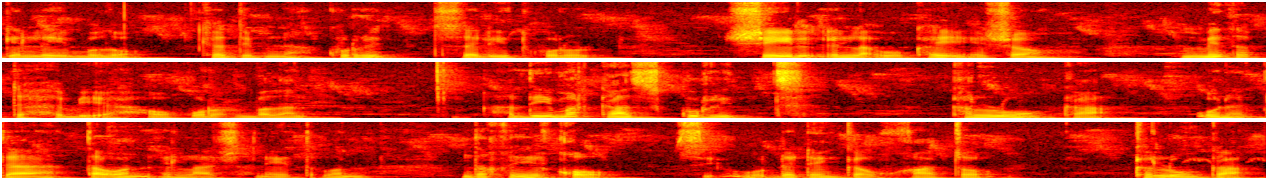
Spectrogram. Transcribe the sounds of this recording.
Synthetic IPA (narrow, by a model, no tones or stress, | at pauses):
ɡɐlɛjbʊðɔkʰɐd̪ɪbnɐkʰʊrɪd̪̚sɐliːd̪kʰʊlʊl | ʃiːlɪ̰lːa̰ːʔuːkʰɐjɛːʃɔ | mɪðɐb̚t̪ʰɐħɐβɪ̰ʔɐ̰hɔ̰ːqʊɾʊħbɐðɐn | hɐðiːmɐrkʰaːskʰʊrɪd̪ | kʰɐluːŋkʰɐ | ʊnɐd̪aːt̪ʰɔβɐnɪlːaːʃɐniːt̪ʰɔβɐn | d̪ɑqiːqɔ | sɪṵːɖɐɖɛŋkʰɐʊqɑːt̪ʰɔ | kʰɐluːŋkʰɐ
